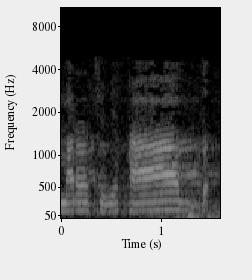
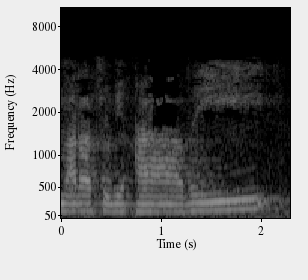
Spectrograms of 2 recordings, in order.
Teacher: حذفت ياءه، وحذف كذلك تنوينه · Shown in: first take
